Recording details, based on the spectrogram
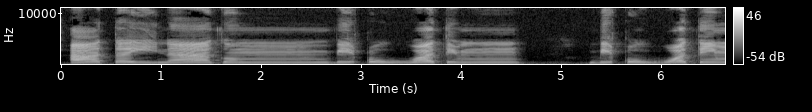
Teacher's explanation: یہ با آ رہا ہے تو ہم میم پہ غنہ کریں گے۔ آتیناکم بقوۃ، بقوۃ، واو پہ بھی ہم 2 سیکنڈ کے لیے ہولڈ کریں گے۔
